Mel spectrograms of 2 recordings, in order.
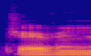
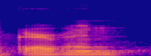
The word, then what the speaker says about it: Gervin: are which are crazy george gervin or girvin i hear the the last name pronounced both ways seven gorgeous card this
